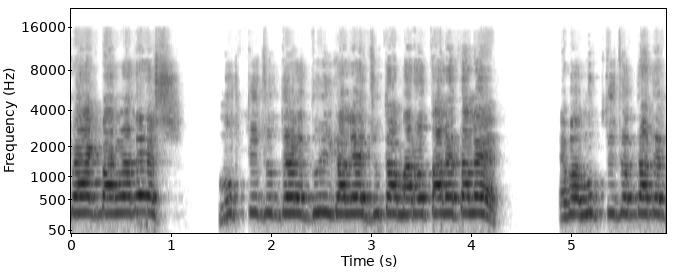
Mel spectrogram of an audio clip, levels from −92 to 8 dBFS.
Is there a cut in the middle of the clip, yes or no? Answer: no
